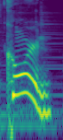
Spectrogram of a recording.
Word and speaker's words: Quorn: Today, however, grain crops still do not grow further north than corn. That's spelled Q-U-O-R-N. – It's corn.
